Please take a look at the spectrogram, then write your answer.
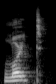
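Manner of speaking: "लोइट" with an oi vowel for light; English-accent pronunciation. Shown as a demonstration. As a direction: say "लोइट" like a put-on British light. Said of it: "इसी तरह लाइट हो जाए तो".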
